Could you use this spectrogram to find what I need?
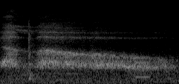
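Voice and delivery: whispered, very quiet, barely audible. Leading listeners in saying hello without waking a sleeping dog, whispering. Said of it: "We'll whisper it together".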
